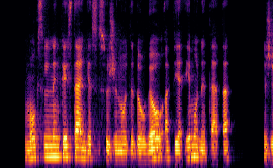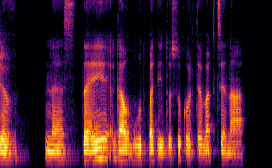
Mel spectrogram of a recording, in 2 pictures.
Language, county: Lithuanian, Vilnius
